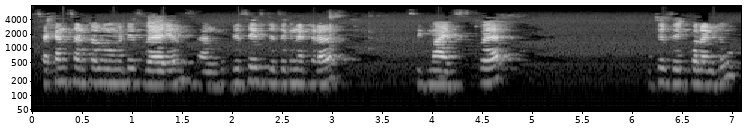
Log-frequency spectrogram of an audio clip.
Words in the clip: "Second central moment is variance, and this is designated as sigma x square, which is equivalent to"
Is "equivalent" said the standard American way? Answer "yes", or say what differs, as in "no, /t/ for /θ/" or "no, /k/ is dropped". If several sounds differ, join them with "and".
no, /v/ is dropped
